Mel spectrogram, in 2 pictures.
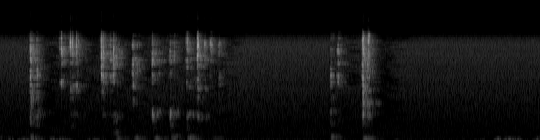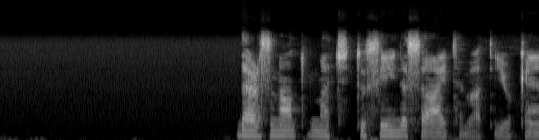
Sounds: speech

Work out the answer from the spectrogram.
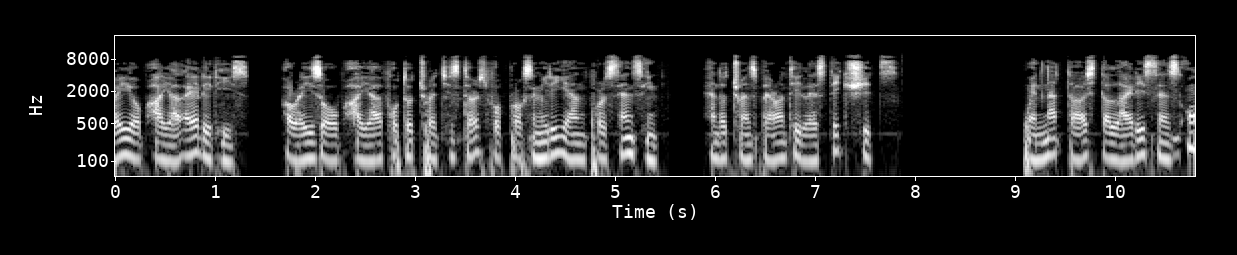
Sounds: speech

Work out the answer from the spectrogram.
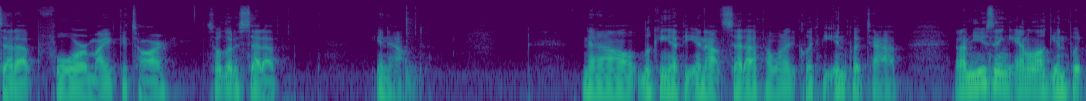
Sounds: speech

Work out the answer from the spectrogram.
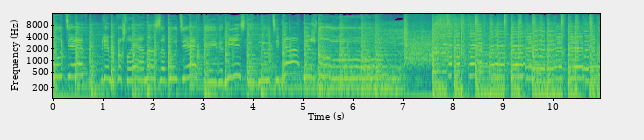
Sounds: music
exciting music

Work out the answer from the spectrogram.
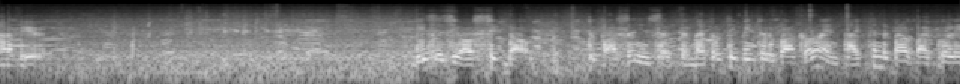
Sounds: vehicle
speech
engine

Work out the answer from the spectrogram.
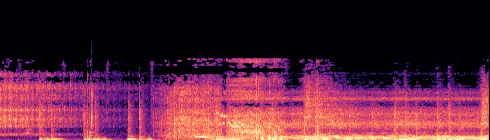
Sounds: music

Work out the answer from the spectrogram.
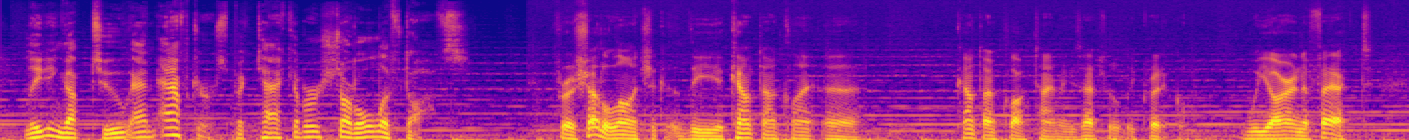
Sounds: speech
music

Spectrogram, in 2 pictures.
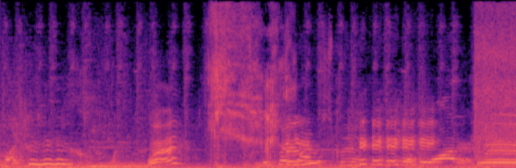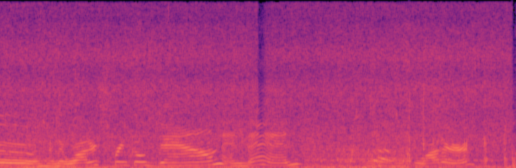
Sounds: splashing water

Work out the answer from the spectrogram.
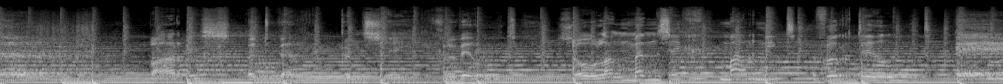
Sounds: music

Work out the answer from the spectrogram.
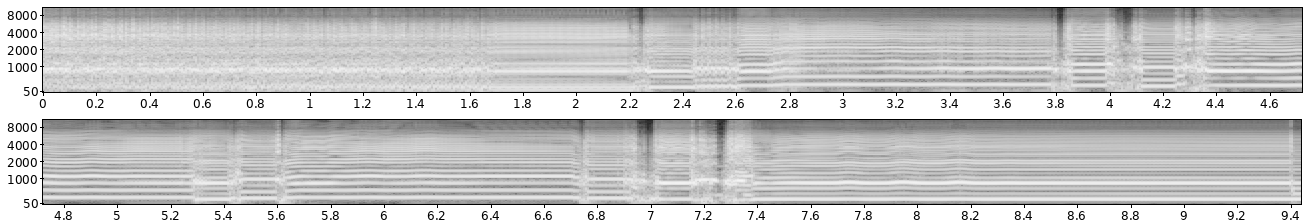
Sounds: distortion
effects unit
musical instrument
plucked string instrument
guitar
music

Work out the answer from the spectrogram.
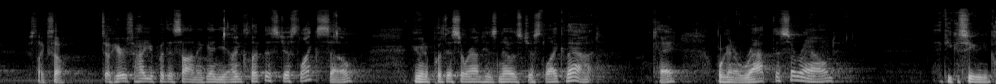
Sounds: speech

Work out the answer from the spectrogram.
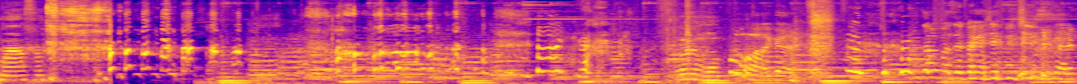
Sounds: people sneezing

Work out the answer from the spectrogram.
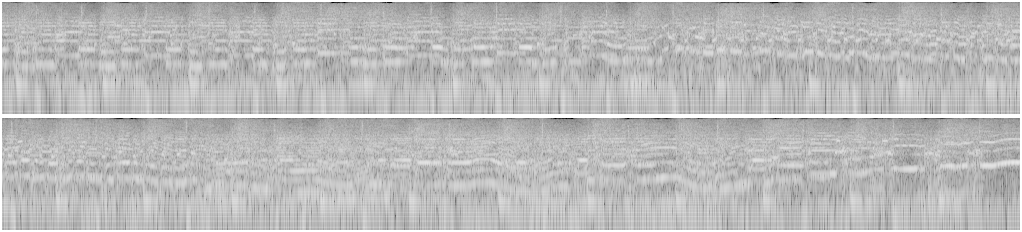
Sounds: music
guitar
musical instrument
strum
electric guitar

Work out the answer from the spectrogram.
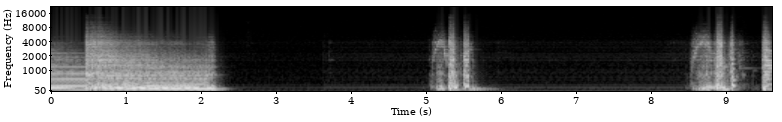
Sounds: guitar
effects unit
music
humming
plucked string instrument

